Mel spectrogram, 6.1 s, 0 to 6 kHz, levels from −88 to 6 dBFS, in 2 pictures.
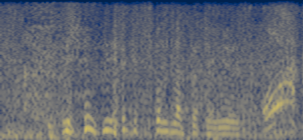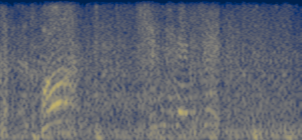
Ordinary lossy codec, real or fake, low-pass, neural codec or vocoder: Opus, 16 kbps; fake; 5.4 kHz; codec, 16 kHz, 1.1 kbps, Voila-Tokenizer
